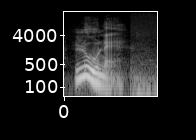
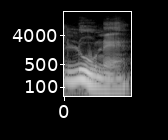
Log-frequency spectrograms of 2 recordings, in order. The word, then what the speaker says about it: Lunae: You pronounce Lune. Lune. Okay. Because it's a Latin name.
